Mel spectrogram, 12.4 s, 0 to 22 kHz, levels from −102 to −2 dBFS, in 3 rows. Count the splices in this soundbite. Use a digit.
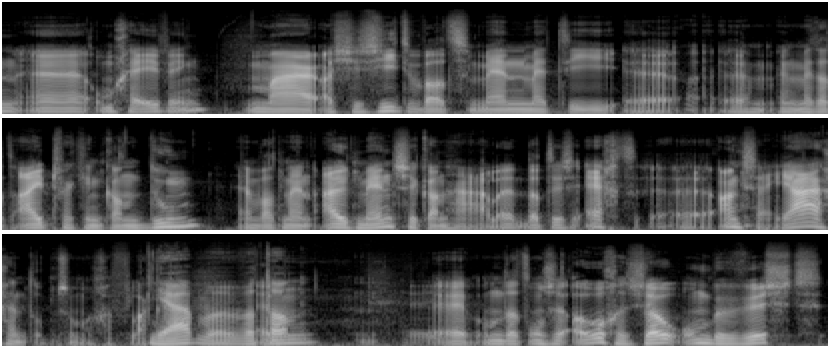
1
